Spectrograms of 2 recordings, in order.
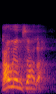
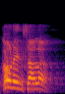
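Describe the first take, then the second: First: Much higher, louder scolding snap; mock mother yelling at her son. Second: High, loud scolding repeat; mock angry mother. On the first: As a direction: scold the child sharply. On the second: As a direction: snap at the child again. Mother scolding her child.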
